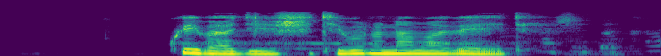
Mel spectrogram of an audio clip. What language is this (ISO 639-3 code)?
kin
